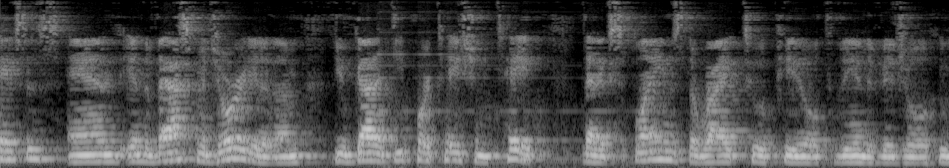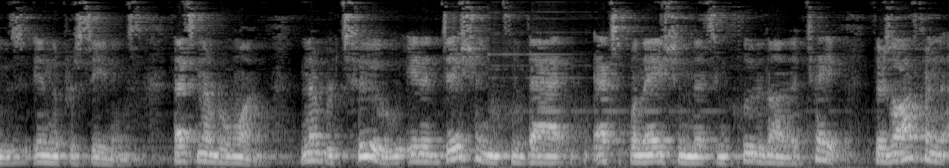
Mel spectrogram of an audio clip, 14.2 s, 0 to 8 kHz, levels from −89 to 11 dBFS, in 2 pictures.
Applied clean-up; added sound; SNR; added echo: neural separator model SepFormer DNS4.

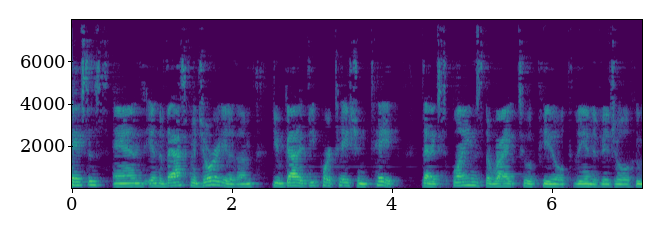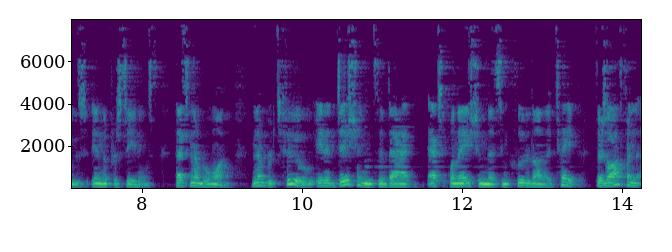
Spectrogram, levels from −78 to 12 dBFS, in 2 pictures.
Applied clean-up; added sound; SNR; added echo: neural mask model DeepFilterNet 3.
